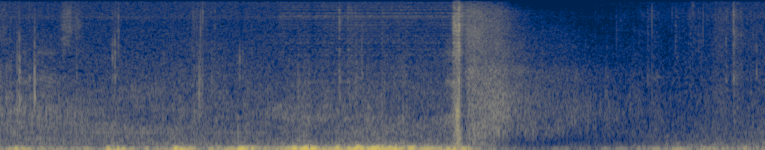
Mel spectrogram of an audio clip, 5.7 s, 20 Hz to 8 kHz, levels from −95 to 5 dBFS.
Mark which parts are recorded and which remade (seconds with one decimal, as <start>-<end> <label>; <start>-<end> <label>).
0.0-2.1 recorded; 2.1-3.5 remade; 3.5-5.7 recorded

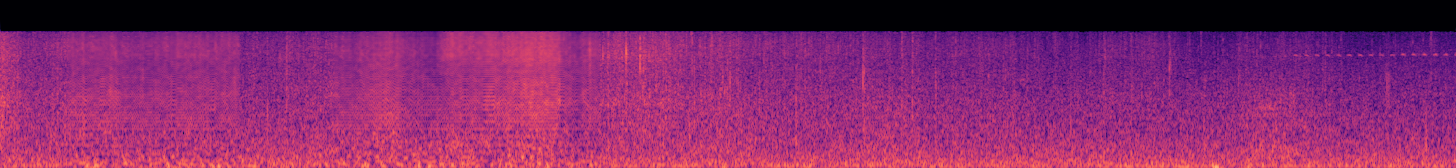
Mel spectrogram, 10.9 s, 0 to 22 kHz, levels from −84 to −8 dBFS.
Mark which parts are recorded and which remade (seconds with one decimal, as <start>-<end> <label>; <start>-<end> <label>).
0.0-0.5 recorded; 0.5-1.8 remade; 1.8-2.5 recorded; 2.5-4.5 remade; 4.5-10.9 recorded

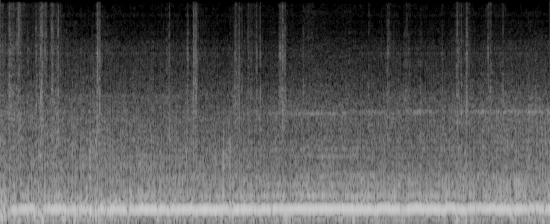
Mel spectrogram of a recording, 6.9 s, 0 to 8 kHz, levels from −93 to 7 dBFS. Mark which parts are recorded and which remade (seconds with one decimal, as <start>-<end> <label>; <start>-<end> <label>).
0.0-3.4 remade; 3.4-4.4 recorded; 4.4-6.9 remade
